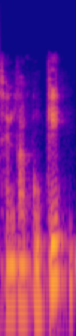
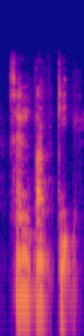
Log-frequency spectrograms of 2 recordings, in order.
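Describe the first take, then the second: First: The word is said in full, four syllables. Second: The word is shortened, dropping a syllable. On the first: This is the written, textbook form. "Ini juga sentakuki" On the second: This is how people say it in daily speech. "Kalau pelafalan"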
